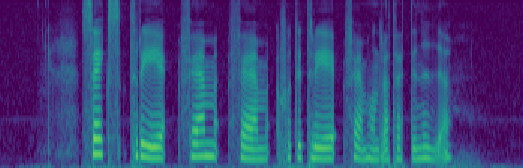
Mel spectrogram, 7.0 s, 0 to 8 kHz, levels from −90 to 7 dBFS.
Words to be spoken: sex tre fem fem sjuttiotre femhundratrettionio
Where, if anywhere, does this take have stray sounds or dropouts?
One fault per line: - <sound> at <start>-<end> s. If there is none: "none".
none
